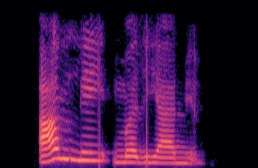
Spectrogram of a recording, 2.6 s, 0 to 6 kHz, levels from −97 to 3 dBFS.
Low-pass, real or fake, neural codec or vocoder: 5.4 kHz; fake; codec, 24 kHz, 0.9 kbps, WavTokenizer, medium speech release version 1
